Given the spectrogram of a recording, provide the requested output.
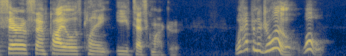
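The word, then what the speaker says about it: Teschmacher: I never know how to pronounce her last name. Yeah, Tessmacher.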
